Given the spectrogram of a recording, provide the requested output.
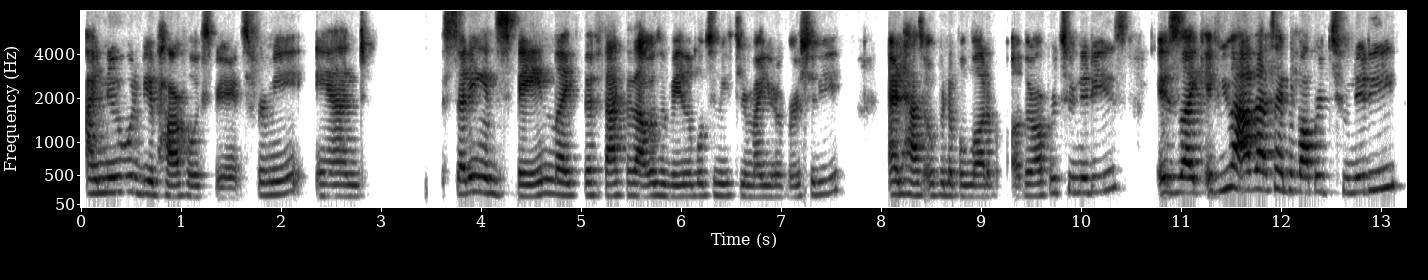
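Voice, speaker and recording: A woman's voice: mid-range voice, steady tone. Young woman, mid-range voice, casual and reflective, an interview guest on a call. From California, USA, and Colombia. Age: young adult. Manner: reflective, says "like" often, slows to stress words. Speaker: guest, university student abroad.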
